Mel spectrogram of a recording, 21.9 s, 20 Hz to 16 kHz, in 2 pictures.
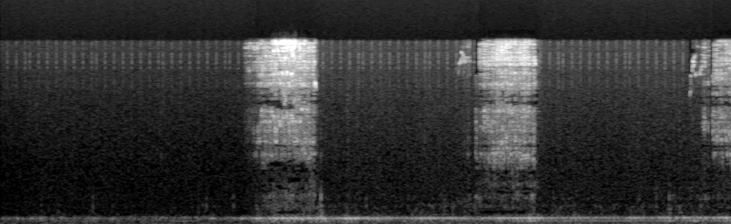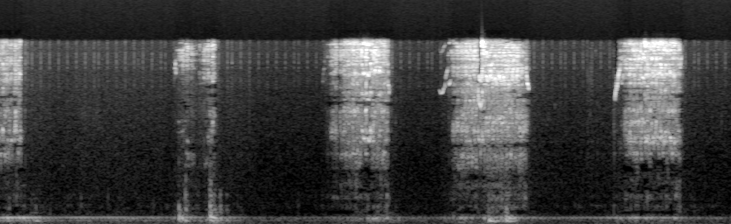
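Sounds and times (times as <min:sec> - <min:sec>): steady low hum: 0:00.0 - 0:21.9
owlets rasping screeches: 0:03.7 - 0:04.8, 0:06.9 - 0:08.1, 0:10.4 - 0:11.4, 0:15.9 - 0:16.9, 0:17.6 - 0:19.0, 0:20.2 - 0:21.2.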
